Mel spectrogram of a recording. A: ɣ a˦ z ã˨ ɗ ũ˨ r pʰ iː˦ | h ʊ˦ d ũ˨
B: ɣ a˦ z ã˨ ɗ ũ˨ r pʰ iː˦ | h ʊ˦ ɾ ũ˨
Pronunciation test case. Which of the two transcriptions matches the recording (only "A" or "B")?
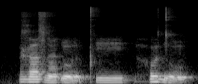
A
